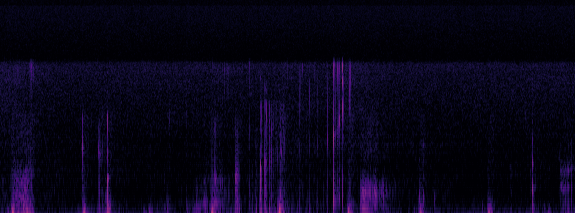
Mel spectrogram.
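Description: Quiet irregular low gurgles and rumbles from the belly; ordinary stomach growling on an empty stomach.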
